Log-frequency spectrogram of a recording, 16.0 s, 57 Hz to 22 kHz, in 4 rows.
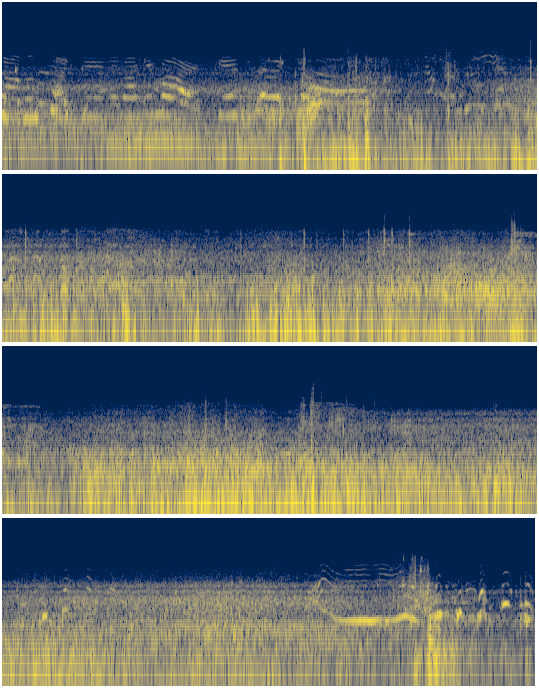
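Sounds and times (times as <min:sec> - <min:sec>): rushing water: 0:00.0 - 0:16.0
wind buffeting microphone: 0:00.0 - 0:16.0.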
